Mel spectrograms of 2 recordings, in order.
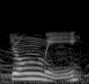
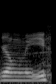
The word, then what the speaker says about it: Zhongli: corrupting my chinese pronunciation his name is uh pronounced john lee but everybody's pr everybody's pronouncing it in jungli so like john lee you know so i'm pronouncing it that way now too oh help sure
